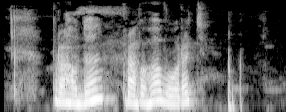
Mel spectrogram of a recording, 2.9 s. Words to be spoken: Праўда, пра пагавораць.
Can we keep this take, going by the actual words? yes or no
yes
